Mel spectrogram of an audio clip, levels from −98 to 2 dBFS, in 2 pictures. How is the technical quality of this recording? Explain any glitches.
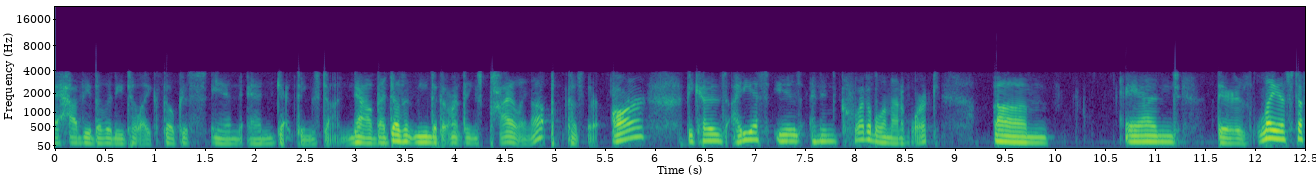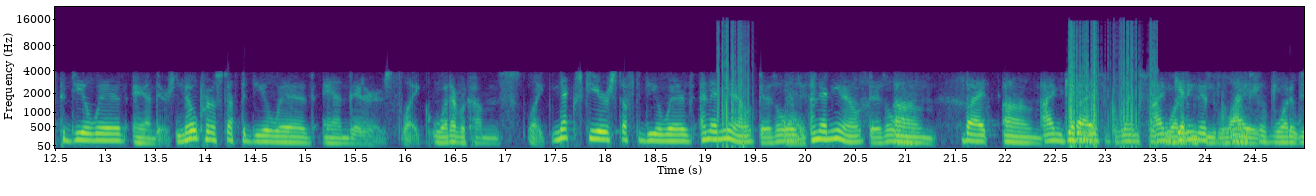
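The recording has poor technical quality, with four kinds of fault.

The AMR narrowband mobile codec compresses the whole speech clip at a low rate, consistent with about 7.4 kbps. Nothing above 4 kHz survives, so the voice sounds muffled, buzzy and synthetic.

AMR bit errors occur at 7.32–7.53 s, 11.76–12.07 s, 13.62–13.97 s (after "to deal with and"), 15.44–15.80 s, 17.70–17.79 s and 19.92–20.11 s. Flipped bits misplace the codec's excitation pulses, so the voice turns hoarse, scratchy and gargly while keeping its pitch.

Processor overload crackle occurs at 19.13–19.51 s and 22.62–23.52 s. Sub-millisecond buffers repeatedly miss their deadlines and replay stale audio, producing gritty tearing crackle over the voice.

A doubled audio track starts at 19.80 s, after "there's a", and runs to the end. It is likely caused by a second, slower capture path. 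A full-band copy about as loud as the original trails by roughly a second, with no reverb, so the speech overlaps itself.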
